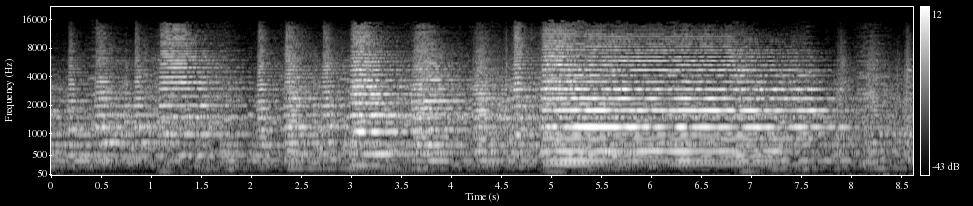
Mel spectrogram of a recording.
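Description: Orchestral background music with brass to the fore, playing held notes over a low beat, swelling louder about five seconds in.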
